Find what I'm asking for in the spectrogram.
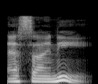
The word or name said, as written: assignee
